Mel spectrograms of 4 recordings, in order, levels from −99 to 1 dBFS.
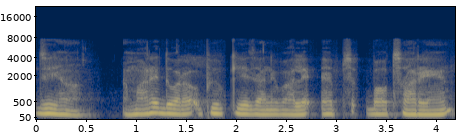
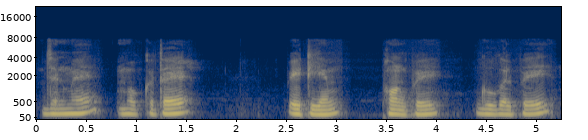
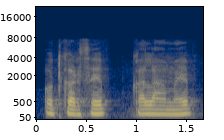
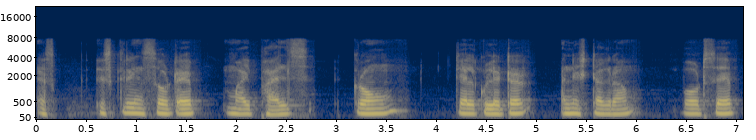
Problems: background sounds at intervals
